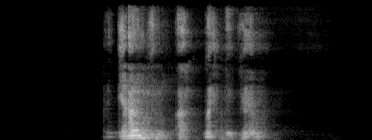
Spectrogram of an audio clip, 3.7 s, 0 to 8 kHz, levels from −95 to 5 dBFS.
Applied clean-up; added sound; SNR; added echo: neural mask model DeepFilterNet 3.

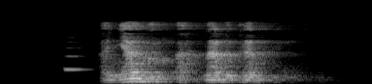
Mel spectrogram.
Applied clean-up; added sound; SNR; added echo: none; Brass instrument; 20 dB; reverberation time 1.1 s.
